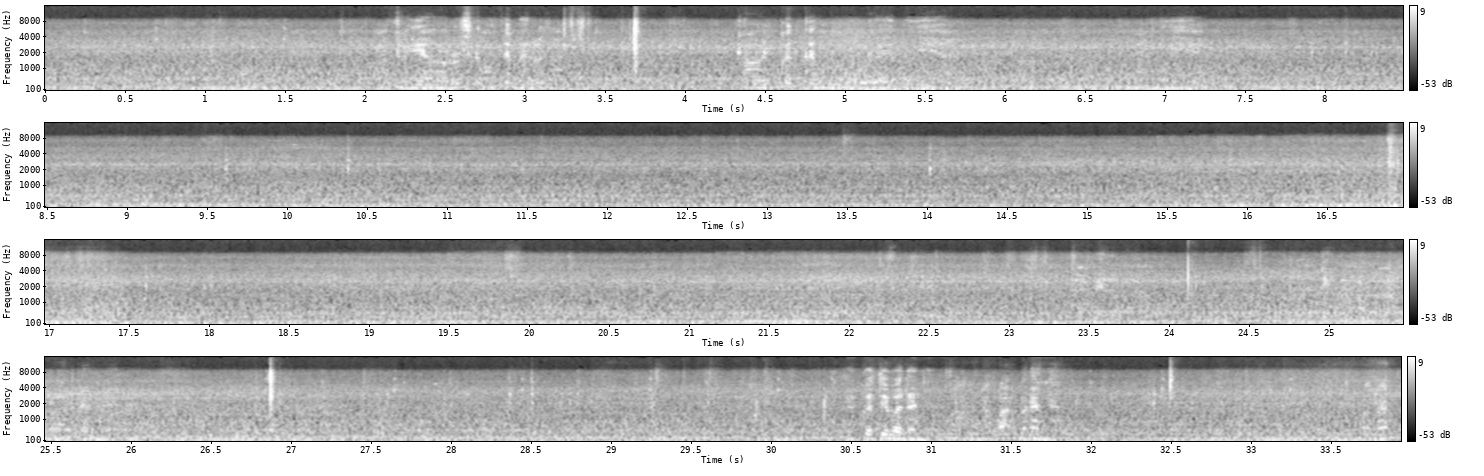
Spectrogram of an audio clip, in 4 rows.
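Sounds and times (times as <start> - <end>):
vehicle engine hum and road noise: 0.0 - 33.9.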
